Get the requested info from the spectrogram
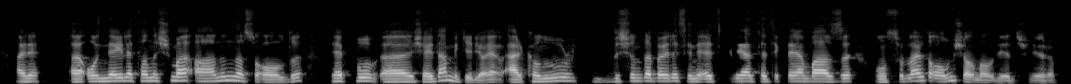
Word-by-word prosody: Hani, 135 +1 +1 0.3
aaa, 130 -1 +3
o 140 +1 +1
neyle 155 +1 +4
tanışma 160 +3 +2
anın 150 +6 +1
nasıl 165 -4 0
oldu? 110 +8 0 0.2
Hep 150 0 -1
bu, 160 -1 +1
aaa, 130 0 +4
şeyden 130 +9 +1
mi 160 -9 -3
geliyor? 105 -5 -1
Ya 115 -2 0
Erkan 115 +5 +2
Oğur 160 +3 -1 0.4
dışında 155 +3 -1
böyle 150 0 +3
seni 140 -2 -2
etkileyen, 140 +2 0
tetikleyen 135 +1 -2
bazı 135 +1 +3 0.2
unsurlar 135 +8 -1
da - - 0
olmuş 145 +7 -1
olmalı 100 -3 0
diye 95 -2 -4
düşünüyorum. 95 0 -8
140 Hz, 160 wpm, -23 LUFS, 125-155 Hz, 0.4 s, neyle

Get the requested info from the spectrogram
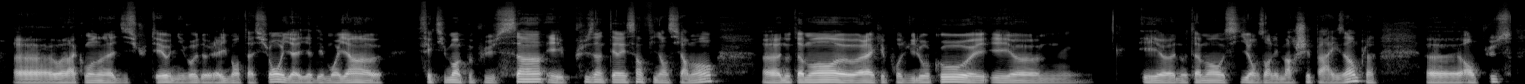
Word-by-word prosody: heu, 80 -1 +3
voilà, 85 +1 +3
comment 95 -1 -2
on 90 - +1
a 90 - +2
discuté 85 +4 -4
au 105 - +3
niveau 90 +2 -3
de 85 - -2
l'alimentation, 90 +6 0
il 110 - 0
y 90 - +3
a - - +3
il 85 - -3
y - - -1
a - - -2
des 90 0 -5
moyens, 95 +2 +1
heu, - - -5 0.3
effectivement 105 0 -2
un - - +1
peu 100 -2 -11
plus 95 -2 -9
sains 120 +7 +3
et 90 -4 -1
plus 115 +7 -8
intéressants 105 +1 -1
financièrement, 95 - -2 0.5
heu, 90 -1 +3
notamment, 105 +2 +4
heu, 95 -2 +6
voilà, 90 +2 +5
avec 90 - 0
les 95 - -6
produits 95 -1 -7
locaux 110 +2 +3
et 95 0 0
et, 100 -2 -1
hem, 85 -2 -2 0.7
et, 95 -2 -1
heu, 85 -1 +2
notamment 95 +2 -1
aussi 100 +3 -3
en - - 0
faisant 85 +1 -4
les 80 - -4
marchés 85 -1 -3
par - - -3
exemple. 110 - -1 0.5
Heu, 85 -1 +2
en 90 -2 +1
plus, 130 -1 -9
95 Hz, 205 wpm, -22 LUFS, 85-105 Hz, 0.7 s, heu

